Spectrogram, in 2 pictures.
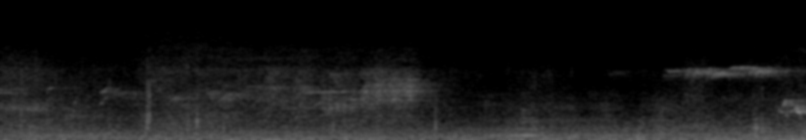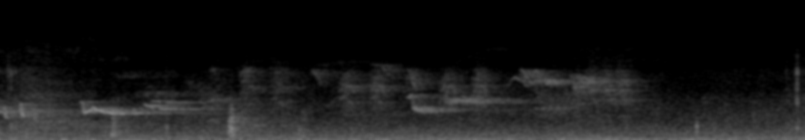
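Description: Small birds chirping and singing: short, high calls and trills, thickest in the middle and later part, over faint outdoor background noise.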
